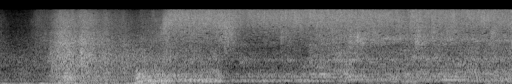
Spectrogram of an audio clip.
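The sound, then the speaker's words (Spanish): Water runs steadily in a real shower, a loud continuous hiss of spray that swells in the first second and then holds even, with no voices over it. “el célebre barítono Max Pradera canta en bolas, en una ducha verdadera, sin autotune, ni reverb, ni nada de nada.”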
